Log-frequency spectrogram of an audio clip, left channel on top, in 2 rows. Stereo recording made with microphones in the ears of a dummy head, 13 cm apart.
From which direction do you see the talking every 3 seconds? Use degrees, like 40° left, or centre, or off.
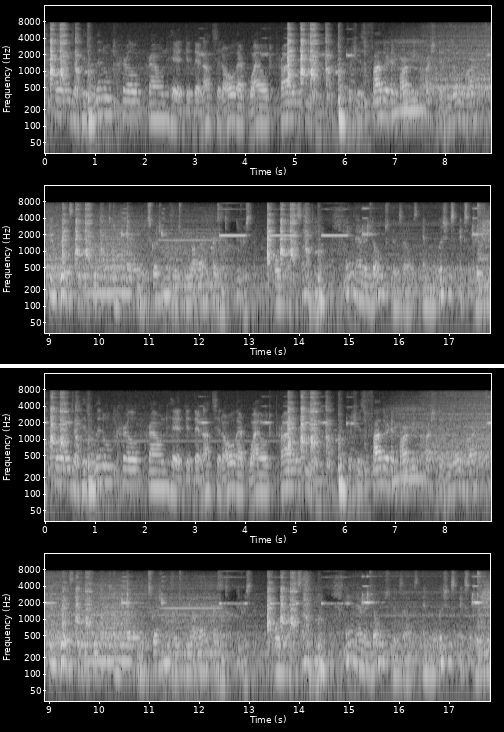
30° right, 30° right, centre, 40° left, 60° left, 60° left.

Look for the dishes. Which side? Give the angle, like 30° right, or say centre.
50° left.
